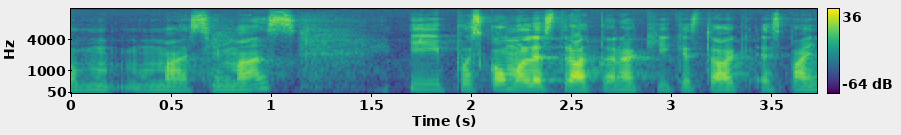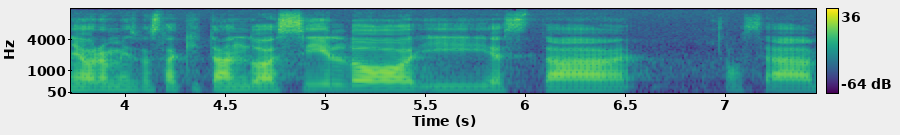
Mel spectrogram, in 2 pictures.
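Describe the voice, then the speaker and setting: With a Serbian accent, this woman talks at a moderate pace in a medium pitch, keeping her intonation fairly even. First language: Serbian (speaking Spanish). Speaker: audience member. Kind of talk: audience question at panel. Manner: halting.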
